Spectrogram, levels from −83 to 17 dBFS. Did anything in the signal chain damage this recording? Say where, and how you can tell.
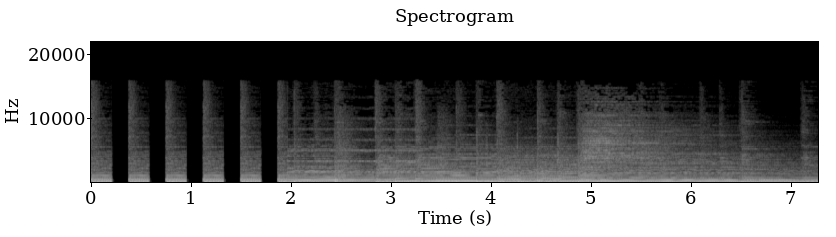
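Yes. A stutter with silent gaps is already under way when the clip opens and runs to 1.96 s. The same burst of about 0.2 s repeats four times at an even 0.37 s period, each followed by about 0.17 s of digital silence. This points to the playback or streaming buffer, most likely a stalled stream that replayed its last fragment on each retry and then ran dry. The audio that belonged in those gaps is lost.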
